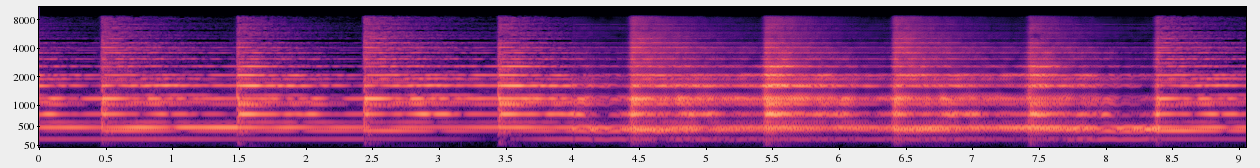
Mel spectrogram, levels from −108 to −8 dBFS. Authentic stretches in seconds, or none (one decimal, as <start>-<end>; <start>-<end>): 0.0-4.0; 8.4-9.1

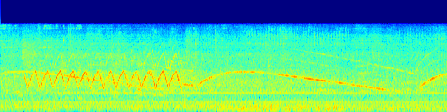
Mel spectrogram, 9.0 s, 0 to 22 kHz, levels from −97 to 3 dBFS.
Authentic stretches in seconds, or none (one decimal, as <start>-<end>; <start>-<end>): 0.0-1.7; 3.0-7.0; 7.8-9.0

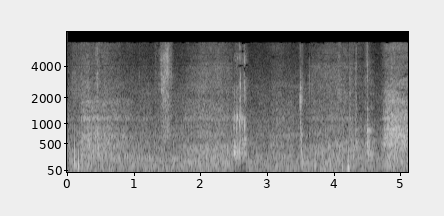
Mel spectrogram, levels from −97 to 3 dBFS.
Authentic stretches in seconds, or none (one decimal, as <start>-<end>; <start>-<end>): 2.5-3.5

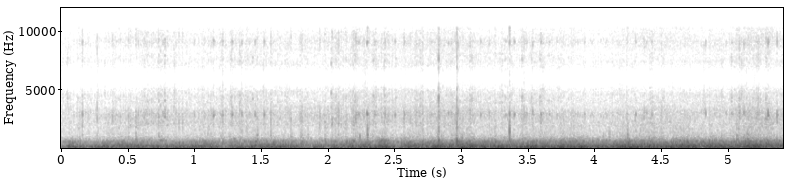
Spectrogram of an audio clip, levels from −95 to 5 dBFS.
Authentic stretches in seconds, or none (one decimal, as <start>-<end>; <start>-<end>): 0.0-4.1

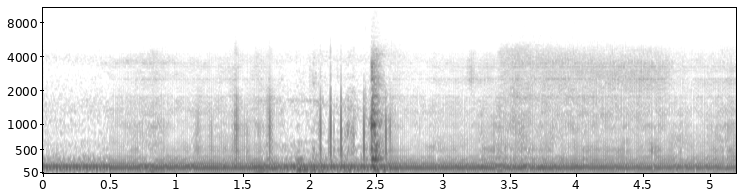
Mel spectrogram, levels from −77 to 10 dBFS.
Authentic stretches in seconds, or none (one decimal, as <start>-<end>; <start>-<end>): 0.0-0.5; 1.8-2.6

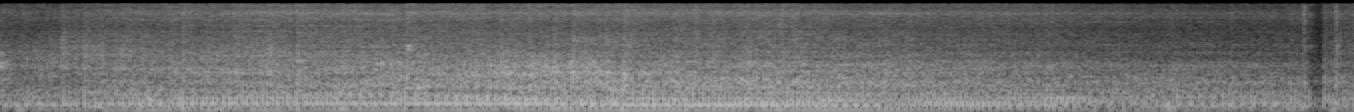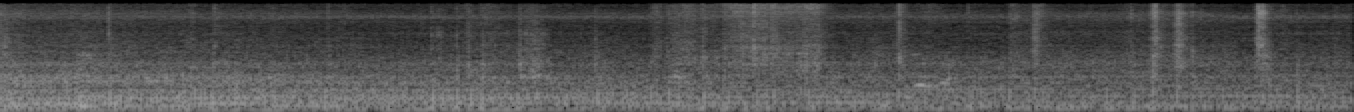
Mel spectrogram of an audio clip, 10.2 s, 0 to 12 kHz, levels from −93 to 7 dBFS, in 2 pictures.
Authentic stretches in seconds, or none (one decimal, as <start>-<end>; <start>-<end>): 0.0-8.9; 9.7-10.2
